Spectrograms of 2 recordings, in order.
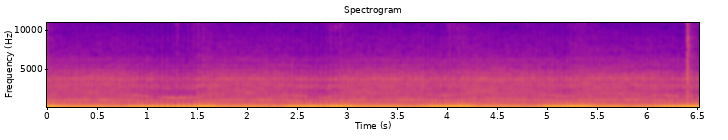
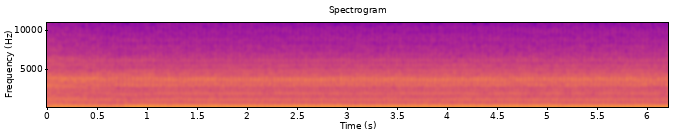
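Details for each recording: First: Champion 2000 W 73536i inverter generator with about 16–24 hours of use: engine hunts up and down about once a second at idle; the carburetor, including the idle jet, was cleaned and a fuel filter added. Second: Champion 2000W 73536i generator, about 16-24 hours of use, after cleaning the idle jet and carb to cure surging; steady, even drone with no hunting or surging while the economy switch is toggled. Normal idle.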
